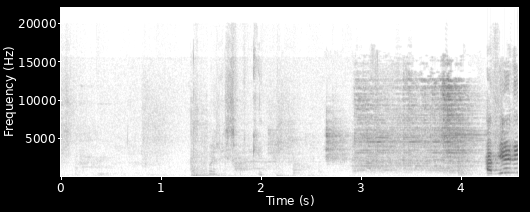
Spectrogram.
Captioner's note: George noisily searches for his key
